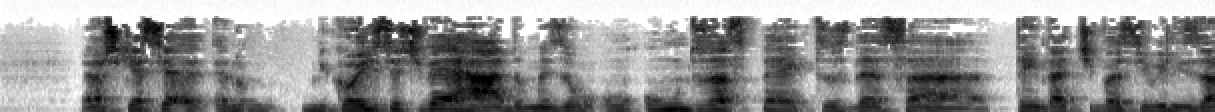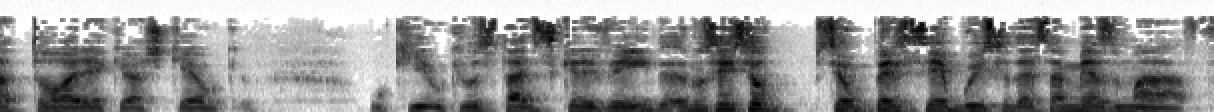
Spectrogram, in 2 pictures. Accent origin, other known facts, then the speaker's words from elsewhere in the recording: São Paulo, Brazil; accent: Paulista; eu não sei nem se eu tô falando como paulista de falar mindset ou se eu tô falando americanizada. É difícil determinar, estando aqui.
